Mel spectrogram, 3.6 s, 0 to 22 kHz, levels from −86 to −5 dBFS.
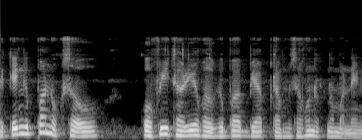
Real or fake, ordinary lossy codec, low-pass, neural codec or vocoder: real; none; 7.2 kHz; none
